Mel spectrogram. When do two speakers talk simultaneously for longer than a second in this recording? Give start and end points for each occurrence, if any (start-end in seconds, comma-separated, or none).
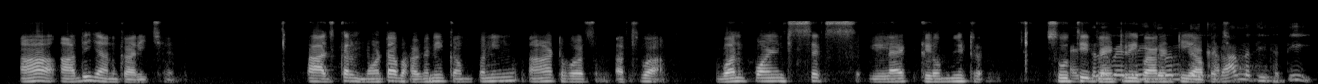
10.7-12.3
